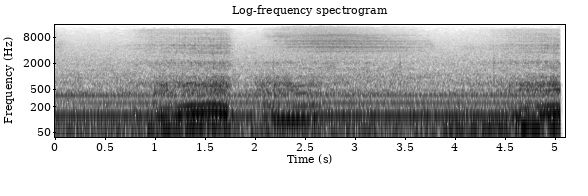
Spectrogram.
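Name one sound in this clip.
A young man snores loudly close by.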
